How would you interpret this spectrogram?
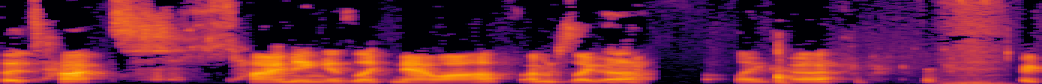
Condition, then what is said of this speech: No condition.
